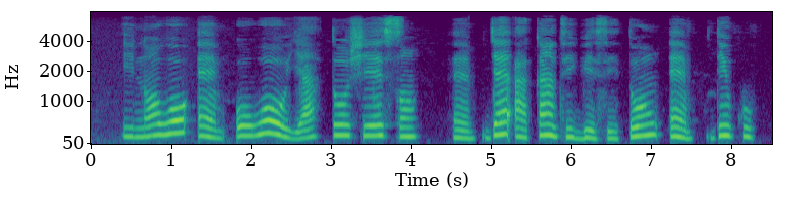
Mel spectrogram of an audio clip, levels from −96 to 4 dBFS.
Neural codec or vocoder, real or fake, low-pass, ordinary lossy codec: none; real; 7.2 kHz; AAC, 32 kbps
